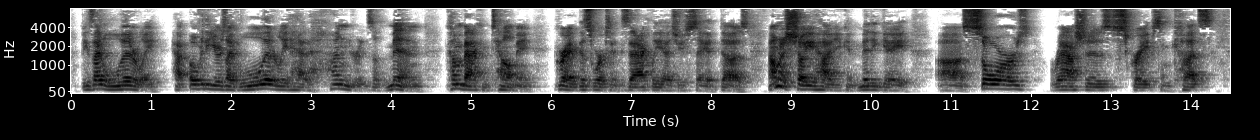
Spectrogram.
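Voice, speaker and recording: A man speaks at a moderate pace with ordinary pitch variation and big swings in loudness. There is audible room echo, though the background is quiet. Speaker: head shaving vlogger. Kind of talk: tutorial. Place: home room. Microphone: phone near.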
